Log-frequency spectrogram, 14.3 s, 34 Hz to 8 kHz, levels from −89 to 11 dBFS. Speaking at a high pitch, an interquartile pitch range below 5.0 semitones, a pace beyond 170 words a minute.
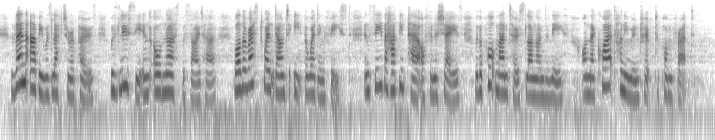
No: high, 205 Hz; average, 5.3 semitones; average, 190 wpm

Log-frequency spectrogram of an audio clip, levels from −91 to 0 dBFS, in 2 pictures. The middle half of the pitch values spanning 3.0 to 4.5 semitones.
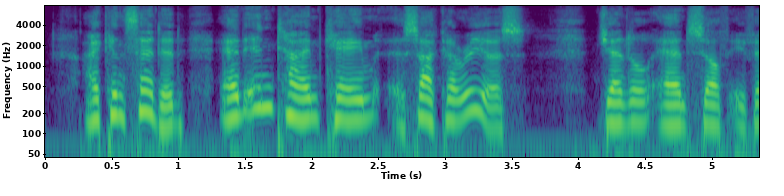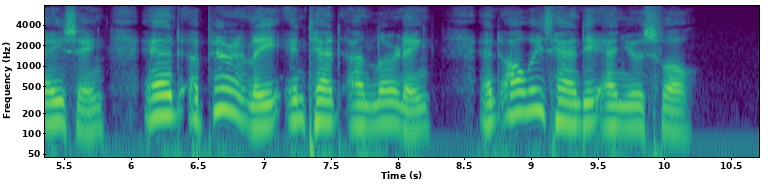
No: average, 4.9 semitones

